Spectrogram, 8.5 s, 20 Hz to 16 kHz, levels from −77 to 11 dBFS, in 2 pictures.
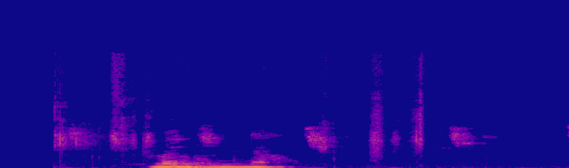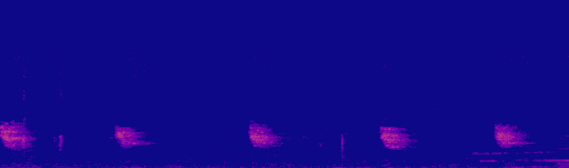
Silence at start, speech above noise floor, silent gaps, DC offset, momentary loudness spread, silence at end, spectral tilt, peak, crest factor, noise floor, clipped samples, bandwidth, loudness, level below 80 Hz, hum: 0.45 s; 50 dB; none; under 0.1%; 26 LU; 0.45 s; -8.5 dB/octave; -10 dBFS; 20 dB; -69 dBFS; under 0.1%; 7.2 kHz; -22 LUFS; -62 dBFS; none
